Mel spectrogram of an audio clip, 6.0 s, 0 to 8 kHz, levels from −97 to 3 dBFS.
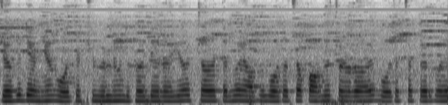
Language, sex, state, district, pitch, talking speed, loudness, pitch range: Hindi, male, Haryana, Rohtak, 140 Hz, 220 wpm, -16 LUFS, 140-145 Hz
